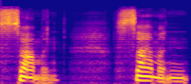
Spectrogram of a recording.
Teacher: There is silent L in there.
